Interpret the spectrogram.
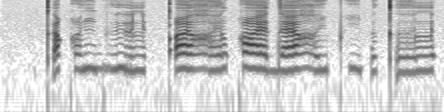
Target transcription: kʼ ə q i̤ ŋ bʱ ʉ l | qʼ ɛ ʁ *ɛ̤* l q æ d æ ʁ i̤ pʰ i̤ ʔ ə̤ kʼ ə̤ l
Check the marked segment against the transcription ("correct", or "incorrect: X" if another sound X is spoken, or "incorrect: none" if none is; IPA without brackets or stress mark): correct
